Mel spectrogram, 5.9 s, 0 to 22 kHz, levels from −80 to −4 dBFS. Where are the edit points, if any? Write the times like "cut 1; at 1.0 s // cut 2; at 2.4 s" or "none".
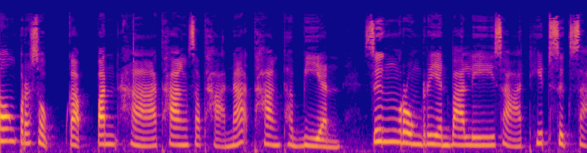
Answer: cut 1; at 3.5 s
